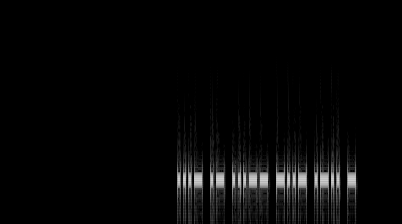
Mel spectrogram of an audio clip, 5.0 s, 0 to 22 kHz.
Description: Morse code, heard as a keyed tone, about 34 wpm, 700 Hz. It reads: VA3XLT
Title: DXCC-100 Call Signs - 6 Characters - Repeated 3x - 35wpm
